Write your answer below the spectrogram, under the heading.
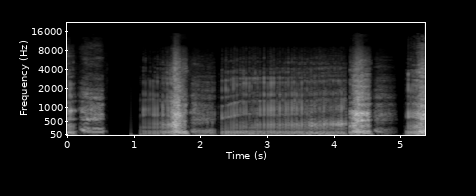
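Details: A jaguar gives a few harsh, gravelly roars, one drawn out over about two seconds, broken by abrupt silences.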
